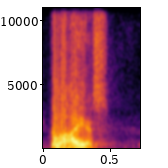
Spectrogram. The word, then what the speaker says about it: Goliath: One is when he was facing Goliath? Did I pronounce it right? Yeah, okay, thank you. Goliath, that's a Shaq with David.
